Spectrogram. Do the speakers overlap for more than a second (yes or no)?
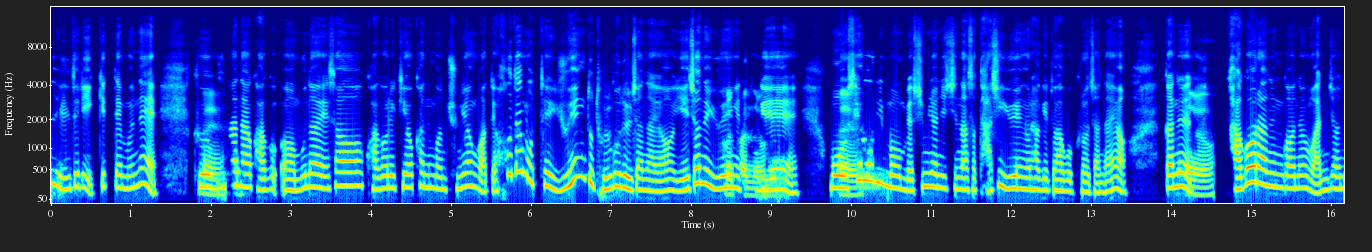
no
